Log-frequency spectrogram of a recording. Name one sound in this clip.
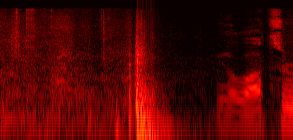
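A car door shuts with a solid thud.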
